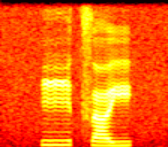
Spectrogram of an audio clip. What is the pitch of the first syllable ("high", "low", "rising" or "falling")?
high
